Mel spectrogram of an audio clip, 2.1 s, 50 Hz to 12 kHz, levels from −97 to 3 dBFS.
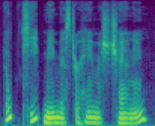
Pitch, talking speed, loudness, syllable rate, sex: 160 Hz, 175 wpm, -16 LUFS, 4.2 syllables/s, female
